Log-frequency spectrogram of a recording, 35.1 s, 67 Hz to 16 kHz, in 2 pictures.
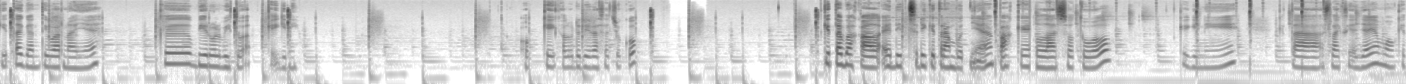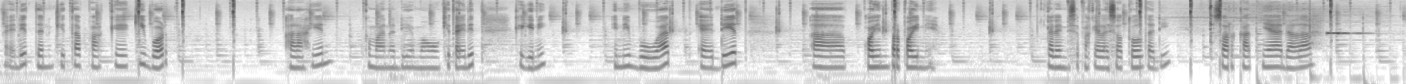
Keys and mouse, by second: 0.0 click, 2.8 click, 8.0 click, 10.1 click, 12.3 click, 12.8 n, 16.7 click, 18.9 v, 19.2 shift+click, 20.5 shift+click, 21.9 a, 23.4 Left, 24.2 Up, 24.6 Down, 25.2 Left, 25.6 Up, 26.0 Left, 26.2 Up, 26.6 Down, 27.2 Left, 27.4 Down, 27.6 Up, 27.8 Left, 28.1 Down, 28.3 Right, 28.7 click, 32.4 click, 34.0 v, 34.1 click.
